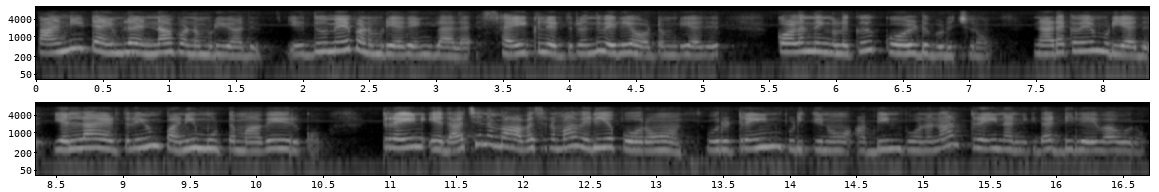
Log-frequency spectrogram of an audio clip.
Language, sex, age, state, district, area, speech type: Tamil, female, 30-45, Tamil Nadu, Viluppuram, urban, spontaneous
